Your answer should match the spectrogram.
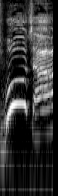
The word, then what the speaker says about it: whew chile: Like W-H-E-W Chile. Chile? It's woo child.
